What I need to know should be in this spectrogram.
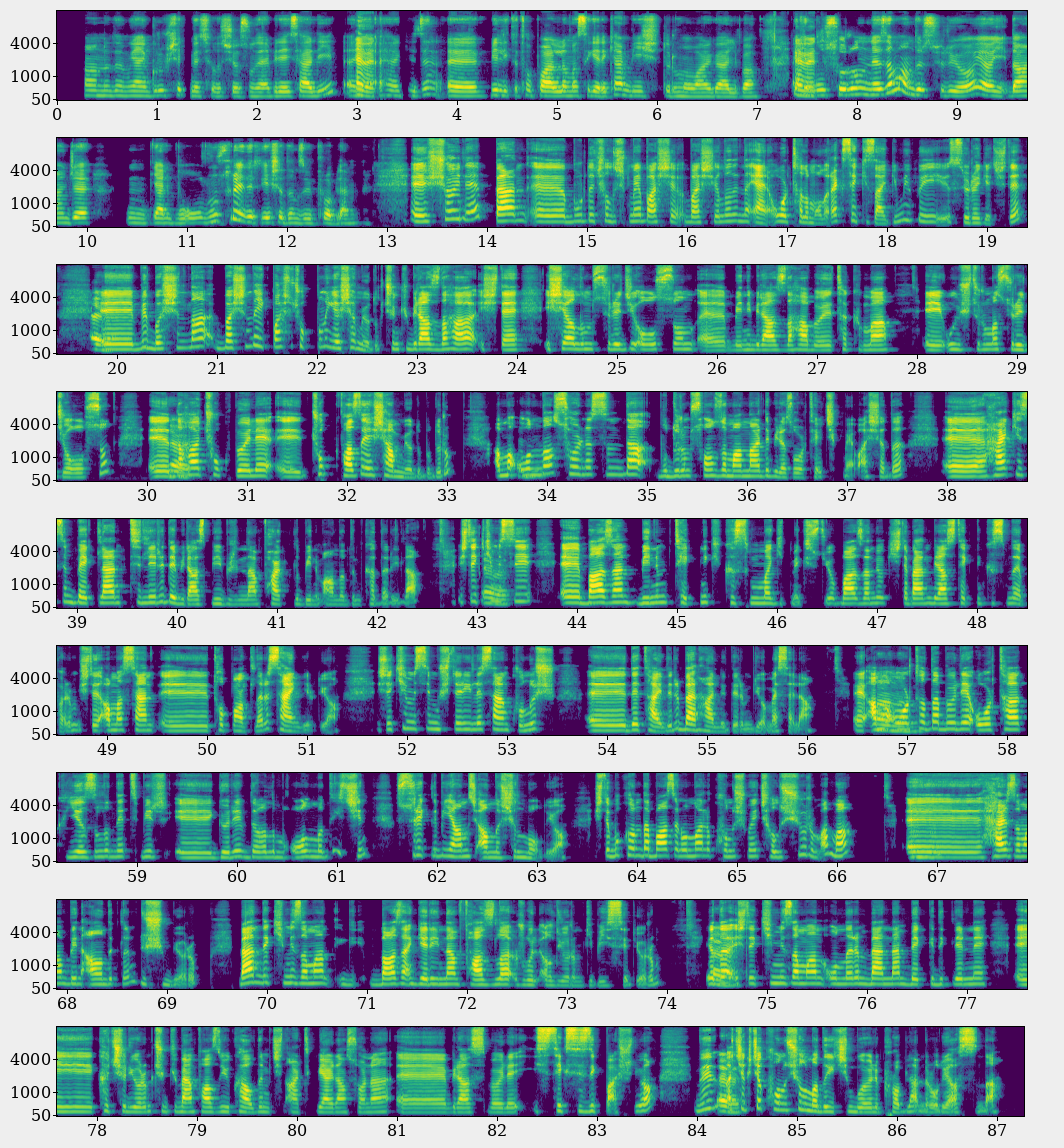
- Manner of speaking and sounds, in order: other noise; other background noise; tapping
- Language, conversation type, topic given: Turkish, advice, İş arkadaşlarınızla görev paylaşımı konusunda yaşadığınız anlaşmazlık nedir?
